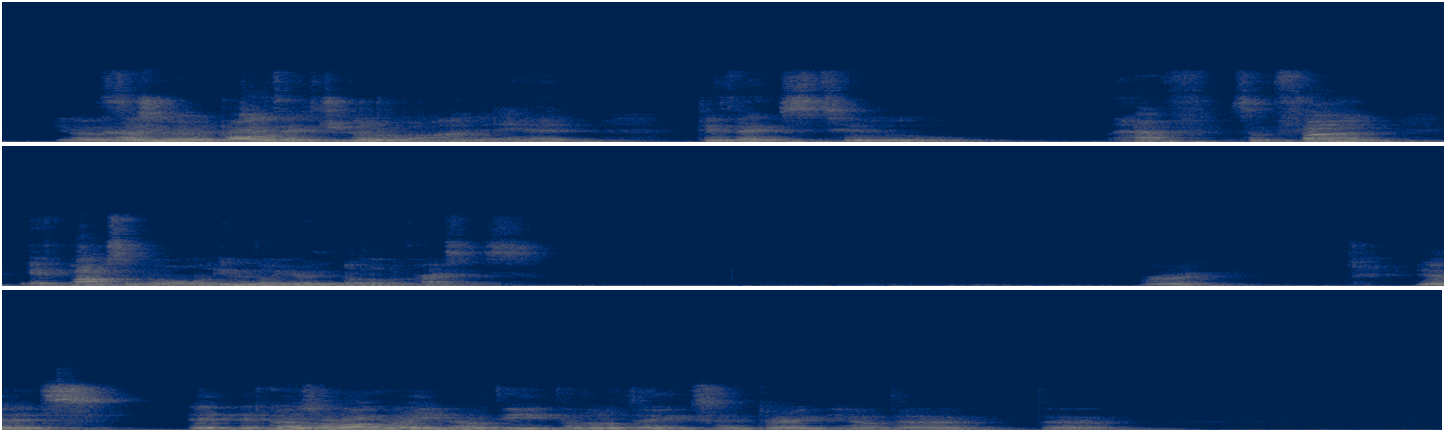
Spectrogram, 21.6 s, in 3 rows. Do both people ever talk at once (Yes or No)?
Yes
